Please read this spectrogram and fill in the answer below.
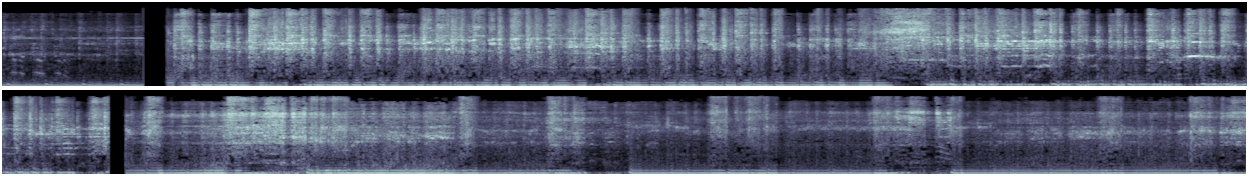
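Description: Loud DJ dance music with very heavy, steady bass, played through a truck-mounted stack of large DJ speaker cabinets. The sound cuts out briefly twice, about a second and a half in and again past the middle.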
